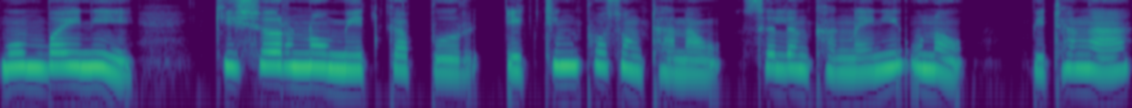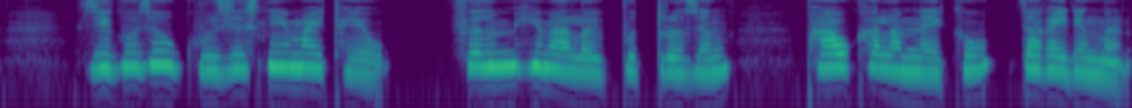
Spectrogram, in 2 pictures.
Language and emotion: Bodo, neutral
